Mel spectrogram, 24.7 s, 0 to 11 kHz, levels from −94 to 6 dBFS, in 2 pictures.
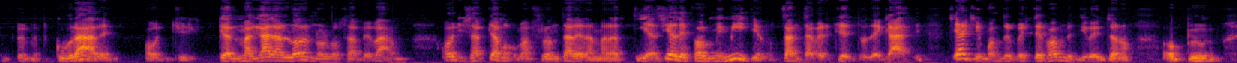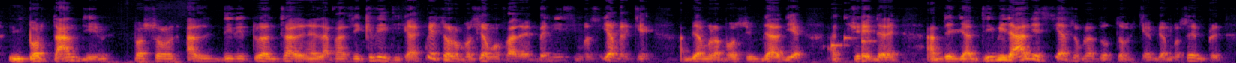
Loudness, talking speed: -26 LUFS, 135 wpm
